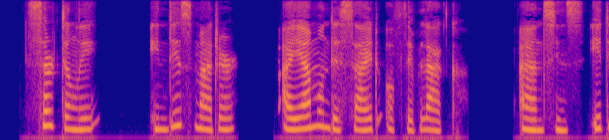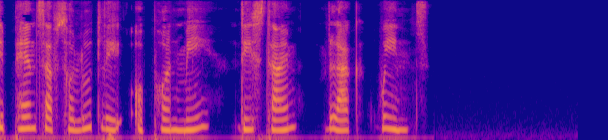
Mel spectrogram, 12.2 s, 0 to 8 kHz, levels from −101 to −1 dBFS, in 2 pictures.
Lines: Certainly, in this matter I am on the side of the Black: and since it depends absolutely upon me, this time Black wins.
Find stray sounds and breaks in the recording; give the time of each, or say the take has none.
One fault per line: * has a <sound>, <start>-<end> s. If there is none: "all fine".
all fine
